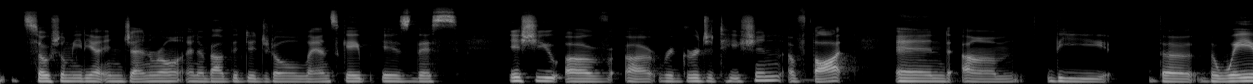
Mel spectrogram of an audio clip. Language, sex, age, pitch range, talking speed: English, female, 20-39, 135-160 Hz, 110 wpm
